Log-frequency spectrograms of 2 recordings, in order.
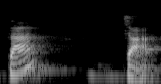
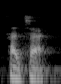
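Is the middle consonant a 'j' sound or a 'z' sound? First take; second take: J sound; Z sound. First: The middle consonant is pronounced like a j. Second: The middle consonant is pronounced like a z. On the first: The speaker calls it right. "এখানে উচ্চারণটা কি হবে?" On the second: The speaker calls it wrong. "জিমের উচ্চারণটা জায়ের মতো করে ফেলি"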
